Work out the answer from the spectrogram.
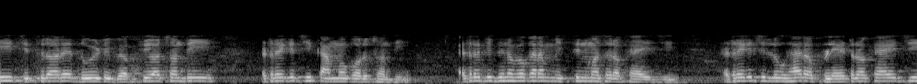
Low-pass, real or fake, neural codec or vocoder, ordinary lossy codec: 7.2 kHz; real; none; AAC, 16 kbps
